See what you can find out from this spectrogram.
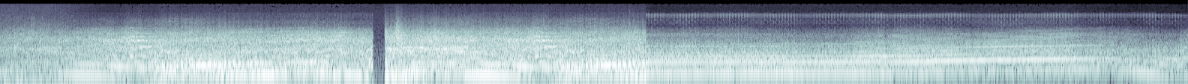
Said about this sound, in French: Puis, il met la voiture en route.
